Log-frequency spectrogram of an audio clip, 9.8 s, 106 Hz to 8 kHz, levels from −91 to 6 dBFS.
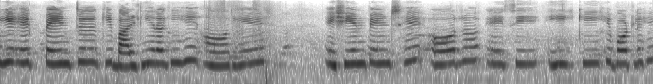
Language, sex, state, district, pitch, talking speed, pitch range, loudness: Hindi, female, Punjab, Fazilka, 310 Hz, 110 wpm, 295-320 Hz, -20 LUFS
